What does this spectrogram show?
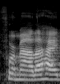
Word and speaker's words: formaldehyde: know, like when I hear that they're using formaldehyde, is that how you say it? Formaldehyde, yeah.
